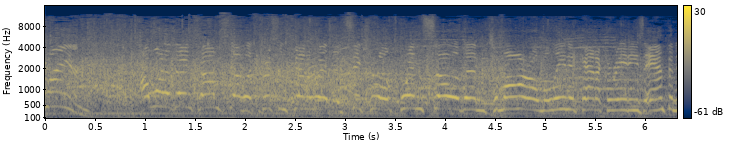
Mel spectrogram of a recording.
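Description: Studio audience applauding, with voices talking over the applause.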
